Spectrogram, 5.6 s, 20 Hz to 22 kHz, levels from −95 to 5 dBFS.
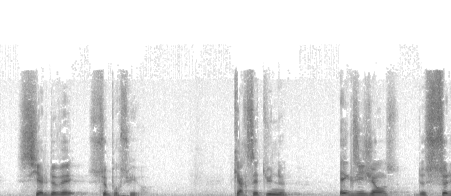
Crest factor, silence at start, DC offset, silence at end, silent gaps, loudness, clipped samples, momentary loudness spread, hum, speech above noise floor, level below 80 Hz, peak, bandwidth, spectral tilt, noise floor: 22 dB; 0.25 s; under 0.1%; 0 s; none; -33 LUFS; under 0.1%; 11 LU; none; 34 dB; -60 dBFS; -12 dBFS; 15 kHz; -4 dB/octave; -66 dBFS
